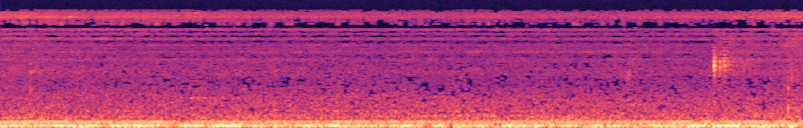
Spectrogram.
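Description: Steady low rumble, with a faint click about seven seconds in.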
